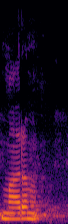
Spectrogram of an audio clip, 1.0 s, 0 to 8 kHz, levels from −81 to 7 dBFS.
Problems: background conversations at intervals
